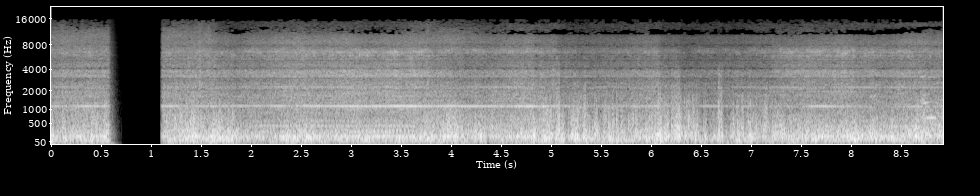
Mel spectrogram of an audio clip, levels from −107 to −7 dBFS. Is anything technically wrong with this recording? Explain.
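Yes. From 0.57 to 1.12 s there is a call audio freeze: the last sound carries on as a brief fading buzz or hiss, then about 0.43 s of silence, before the audio resumes where it stopped. Nothing is lost, but everything after arrives about 0.53 s late, likely from delayed packets draining the jitter buffer.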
